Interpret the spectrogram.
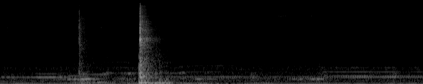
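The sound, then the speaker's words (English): A light click and brief rattle as a stick-and-feather cat toy is taken out, then a sharper thump as a door closes, followed by a low steady room hum with no voices. “And go ahead and make a bunch of noise with that as you take it out and close the door.”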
